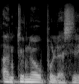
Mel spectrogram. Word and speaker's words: Antonopoulos: Van Andreas Antolopoulos. – We moeten zijn naam correct uitspreken, because he's a legend. – Antolopoulos. – Andreas Antonopoulos, Riva.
